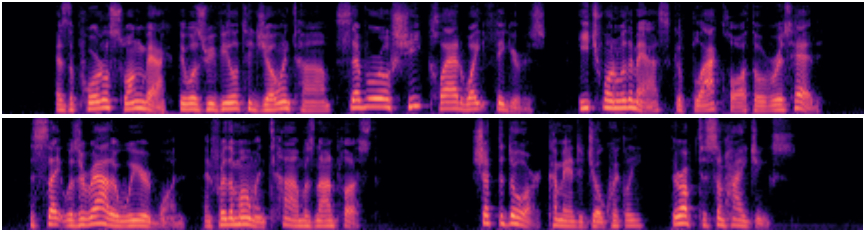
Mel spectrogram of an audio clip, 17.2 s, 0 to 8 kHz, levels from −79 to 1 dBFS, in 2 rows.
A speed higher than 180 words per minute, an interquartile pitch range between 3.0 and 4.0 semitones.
No: average, 190 wpm; average, 4.8 semitones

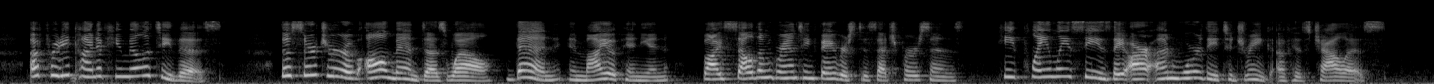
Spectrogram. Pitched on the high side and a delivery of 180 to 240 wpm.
No: very high, 250 Hz; average, 165 wpm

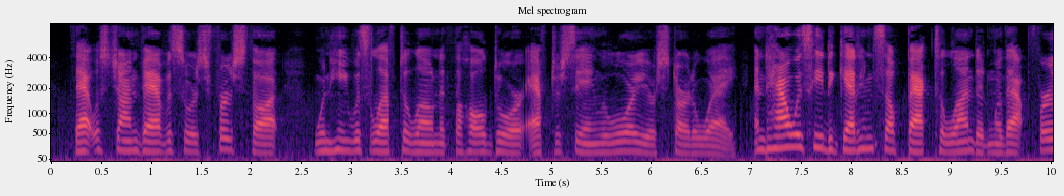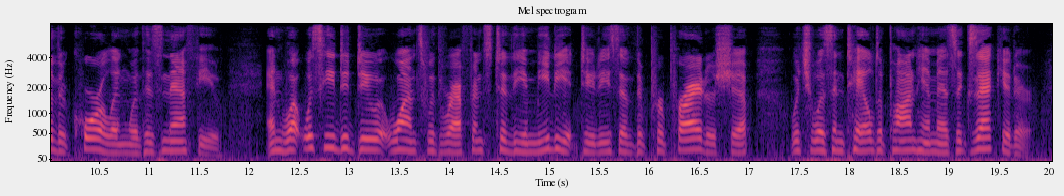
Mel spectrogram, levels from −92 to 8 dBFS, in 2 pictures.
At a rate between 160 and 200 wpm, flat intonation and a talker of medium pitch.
No: average, 180 wpm; average, 3.2 semitones; medium, 165 Hz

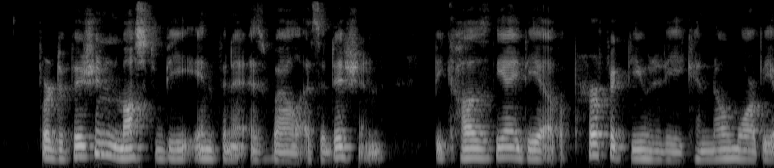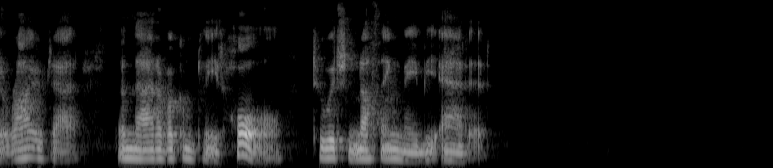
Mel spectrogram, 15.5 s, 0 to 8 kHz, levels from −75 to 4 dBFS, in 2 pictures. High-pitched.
No: low, 115 Hz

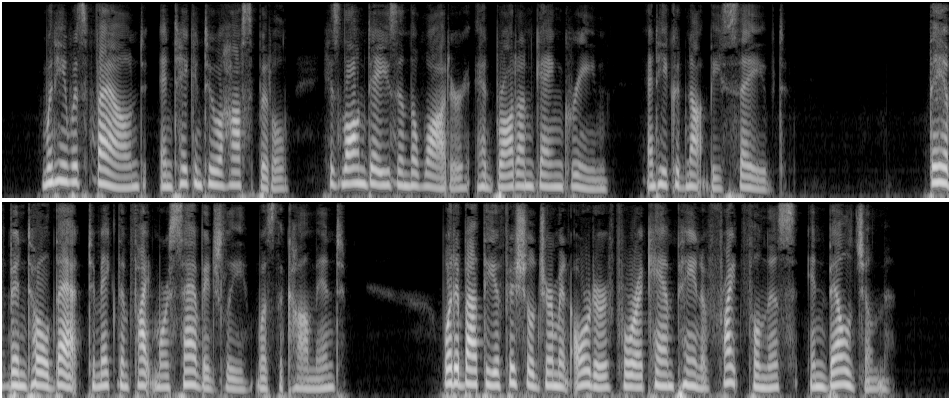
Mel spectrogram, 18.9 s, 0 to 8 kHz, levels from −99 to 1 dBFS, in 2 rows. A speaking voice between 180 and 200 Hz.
Yes: medium, 185 Hz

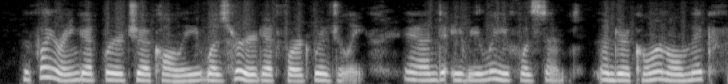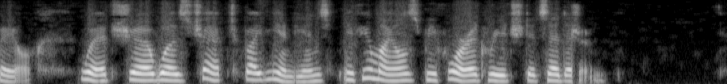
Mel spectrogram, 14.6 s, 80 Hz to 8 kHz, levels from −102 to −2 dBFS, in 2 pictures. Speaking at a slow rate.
Yes: slow, 130 wpm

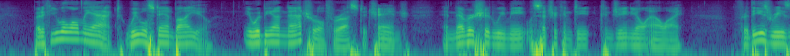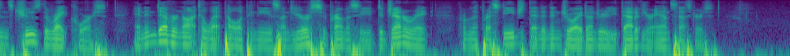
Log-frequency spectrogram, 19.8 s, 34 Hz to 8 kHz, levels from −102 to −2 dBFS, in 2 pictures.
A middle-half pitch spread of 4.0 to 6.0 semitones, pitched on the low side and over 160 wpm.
Yes: average, 5.3 semitones; low, 100 Hz; average, 175 wpm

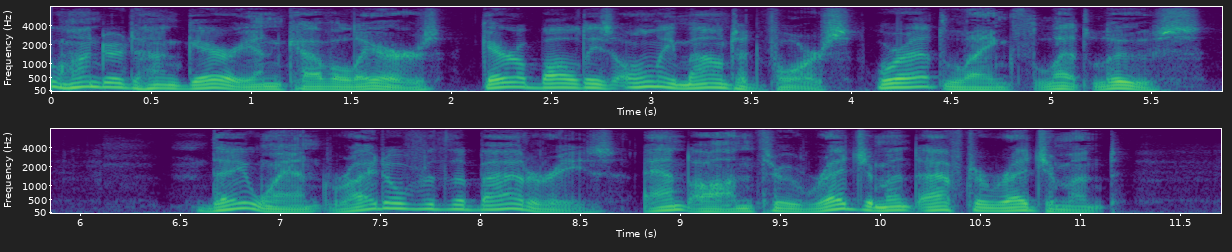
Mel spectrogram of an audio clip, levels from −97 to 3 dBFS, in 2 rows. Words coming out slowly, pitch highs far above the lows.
Yes: slow, 130 wpm; wide, 8.7 semitones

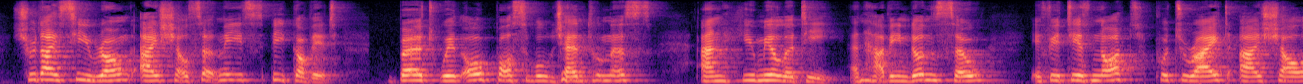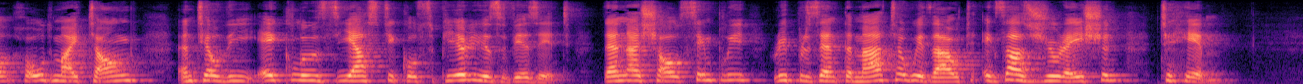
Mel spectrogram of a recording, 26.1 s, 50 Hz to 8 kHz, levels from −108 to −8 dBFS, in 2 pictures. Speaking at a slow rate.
Yes: slow, 110 wpm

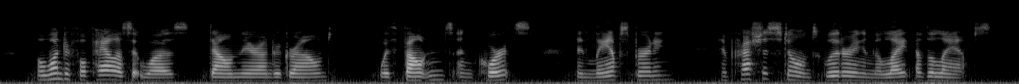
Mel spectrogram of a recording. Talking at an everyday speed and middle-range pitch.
Yes: average, 145 wpm; medium, 180 Hz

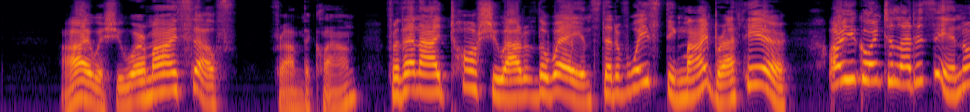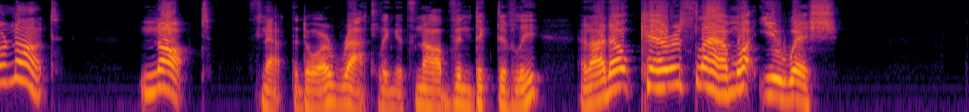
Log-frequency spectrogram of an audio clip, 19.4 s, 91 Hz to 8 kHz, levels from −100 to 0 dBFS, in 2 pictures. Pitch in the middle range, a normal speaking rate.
Yes: medium, 180 Hz; average, 155 wpm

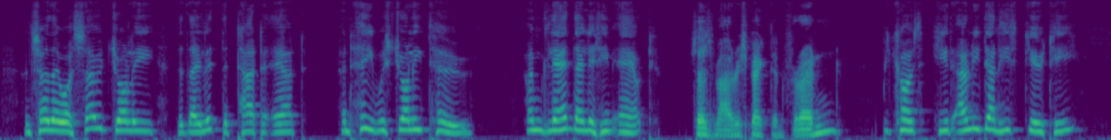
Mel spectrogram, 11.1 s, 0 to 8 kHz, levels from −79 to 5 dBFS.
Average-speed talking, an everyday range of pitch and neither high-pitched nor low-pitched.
No: average, 190 wpm; average, 3.5 semitones; high, 200 Hz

